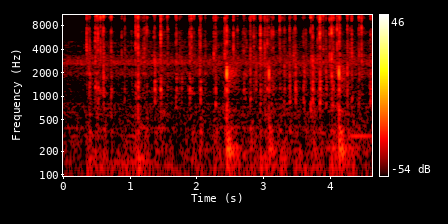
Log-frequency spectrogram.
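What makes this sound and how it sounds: Long painted fingernails and fingertips tap quickly on a full-size black plastic mechanical computer keyboard with a purple backlight and hollow housing. The result is a steady patter of bright, crisp key clicks with a low hollow thock beneath them, and a few louder clacks stand out near 2.5 and 4.1 seconds.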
